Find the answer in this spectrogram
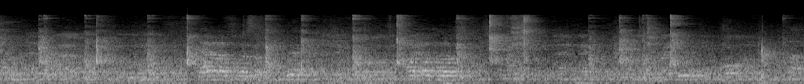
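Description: Table tennis rally: the ping-pong ball clicking sharply off paddles and the tabletop, about two hits a second, with voices talking in the background.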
